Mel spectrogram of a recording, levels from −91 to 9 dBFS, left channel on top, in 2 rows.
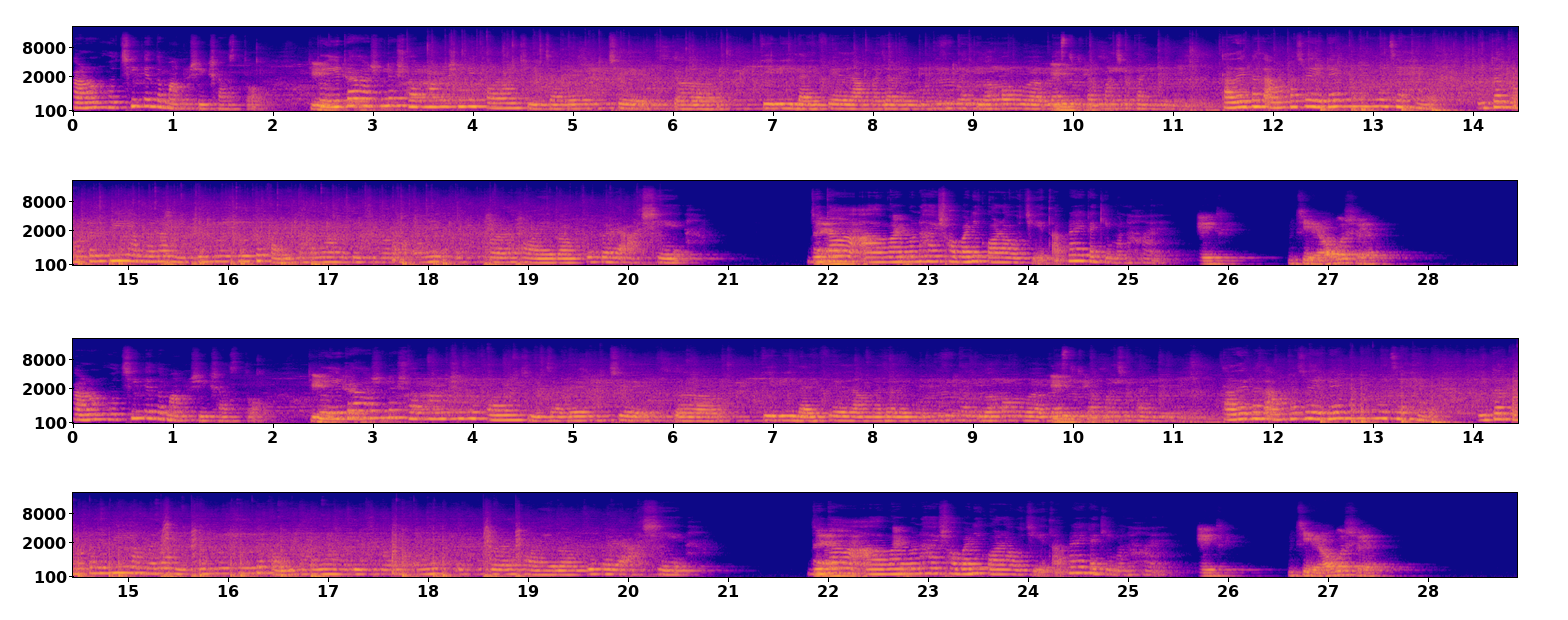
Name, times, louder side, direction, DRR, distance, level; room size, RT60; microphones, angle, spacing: voice 1, 0.0-1.9 2.5-9.9 10.1-20.5 21.8-25.3, left 1 dB, 65° left, 2 dB, 0.8 m, -21 dB
Applause, 0.6-20.3, left 2 dB, 45° left, 0.6 m, -34 dB
voice 2, 2.4-2.9 9.8-10.2 21.8-22.3 22.7-22.8 25.7-25.9 26.6-27.4, equal, 5° right, -3 dB, 0.9 m, -22 dB
Scratching (performance technique), 12.5-12.6 12.8-13.0 13.3-13.7 14.4-15.0 15.3-15.8 16.0-16.3 16.5-16.9 17.6-18.2 18.6-18.9, right 1 dB, 70° right, 0.6 m, -23 dB
2.9 x 2.9 x 3.6 m, 0.67 s
head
